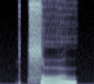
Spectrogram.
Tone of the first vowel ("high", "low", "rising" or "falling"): falling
